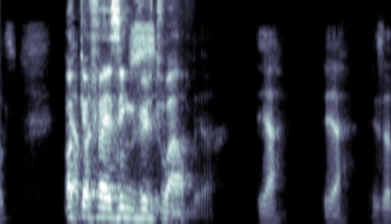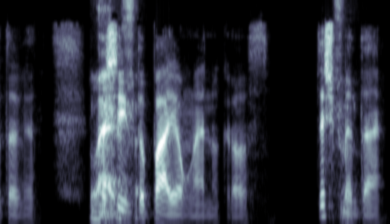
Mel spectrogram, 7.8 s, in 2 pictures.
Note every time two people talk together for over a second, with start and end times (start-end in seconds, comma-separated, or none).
0.7-2.0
